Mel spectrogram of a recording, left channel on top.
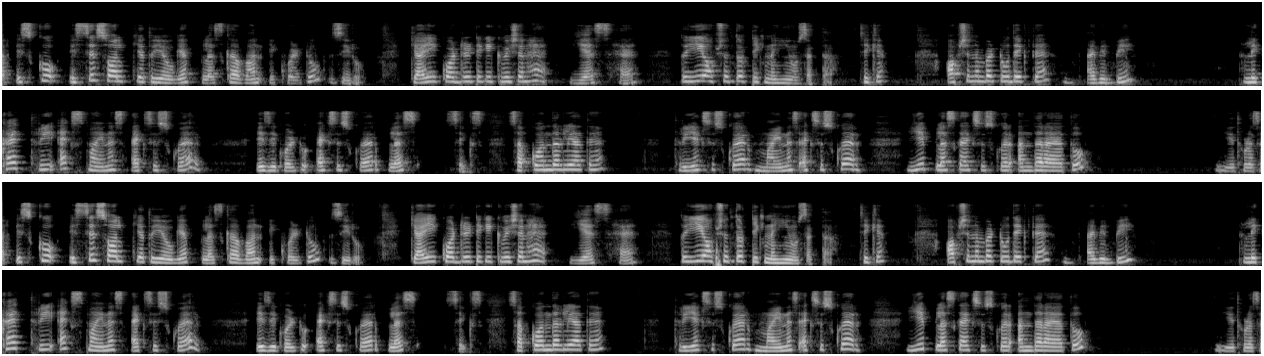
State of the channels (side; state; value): both; normal; correlation 0.13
